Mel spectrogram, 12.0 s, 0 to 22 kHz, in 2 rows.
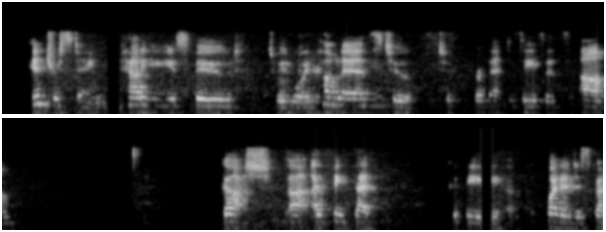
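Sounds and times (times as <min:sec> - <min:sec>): person saying um: 0:03.2 - 0:04.1.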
